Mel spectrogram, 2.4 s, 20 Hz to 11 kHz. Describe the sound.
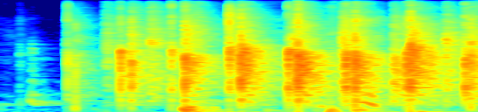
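Hand clapping at a reading event for a 40th-anniversary marathon: a brisk, steady run of many loud, sharp claps, evenly spaced and sounding clearly.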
